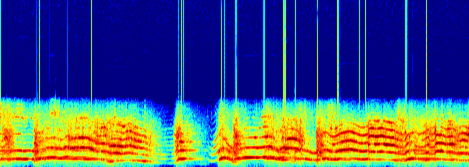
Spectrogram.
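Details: Husky named Wasabi joining a boy in a howling duet, drawn-out tonal howls bending downward, a brief silence at mid-clip, then a rising, sustained howl to the finish.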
